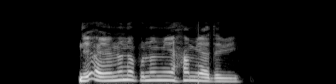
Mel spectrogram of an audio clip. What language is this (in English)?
Pashto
